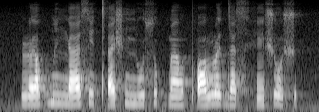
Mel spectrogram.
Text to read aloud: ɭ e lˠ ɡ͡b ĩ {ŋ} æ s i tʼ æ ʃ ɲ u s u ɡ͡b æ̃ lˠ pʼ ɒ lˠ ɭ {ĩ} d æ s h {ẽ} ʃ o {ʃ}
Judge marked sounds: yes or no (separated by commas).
yes, no, yes, yes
